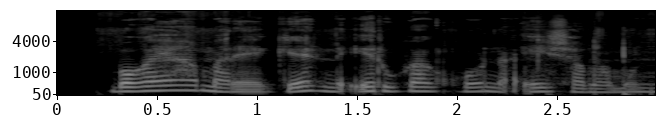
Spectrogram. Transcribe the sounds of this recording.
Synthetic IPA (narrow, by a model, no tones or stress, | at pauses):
bɔɣajamaɾɛ̰ɡɛnḛʔeɾuɣaɣwɔna̰ʔeʃamamon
